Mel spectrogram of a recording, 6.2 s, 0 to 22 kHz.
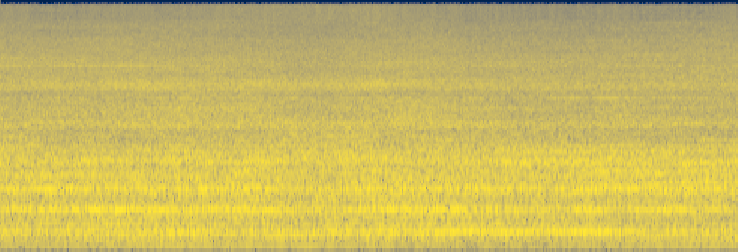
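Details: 1992 Hoover Elite II Total System Performance 650 upright vacuum, model U4689-910, bought used, motor untouched: loud steady high rushing whine, no pulsing, scraping or rattle. Runs very smooth and sounds good.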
